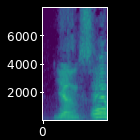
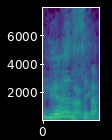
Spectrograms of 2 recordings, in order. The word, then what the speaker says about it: Jansen: Eu estou pronunciando seu nome em holandês. Jansen. Mas meu nome é holandês, é Jansen mesmo.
